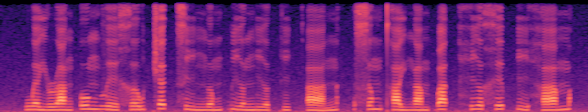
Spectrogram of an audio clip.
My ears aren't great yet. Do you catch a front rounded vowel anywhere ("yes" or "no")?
no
